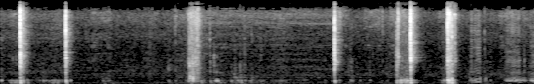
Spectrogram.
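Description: A cardboard box thumps and scrapes as it is handled.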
